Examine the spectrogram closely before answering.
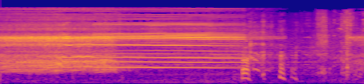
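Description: Electronic monster-truck sound effect from a Hot Wheels Monster Jam Sound Smashers Grave Digger toy truck, set off by rolling its wheel and played through the toy's small built-in speaker. A buzzy tone holds for about three seconds, then breaks into a few short gliding sounds.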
